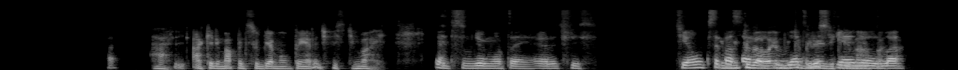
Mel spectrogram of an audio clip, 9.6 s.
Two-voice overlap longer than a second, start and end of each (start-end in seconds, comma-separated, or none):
7.2-8.9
